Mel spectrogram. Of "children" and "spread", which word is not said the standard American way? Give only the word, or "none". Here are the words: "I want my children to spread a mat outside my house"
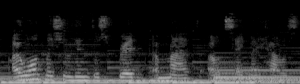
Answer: children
